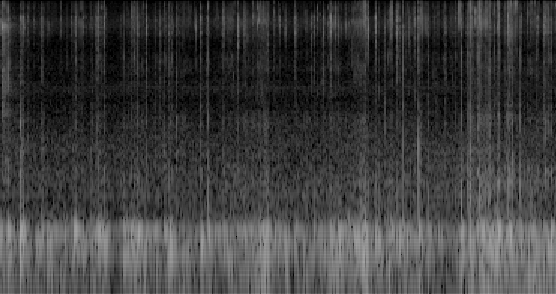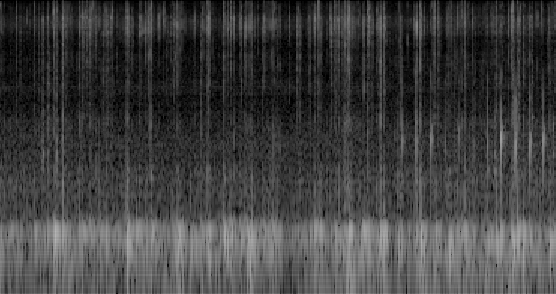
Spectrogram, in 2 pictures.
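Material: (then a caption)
Plastic. A pair of small hollow blue plastic mesh velcro hair rollers with a bristly surface, held one in each hand beside the microphone, is scratched and rubbed with fingertips and nails. This produces a steady, dense patter of dry crackling scratches and soft taps with bright, crisp edges over a low, constant hum.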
